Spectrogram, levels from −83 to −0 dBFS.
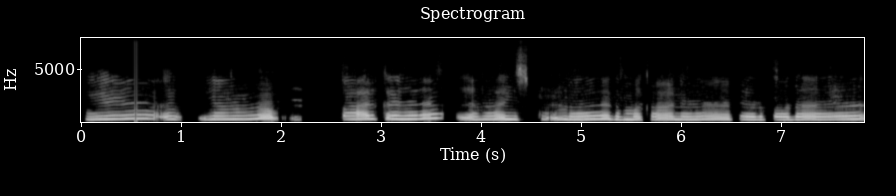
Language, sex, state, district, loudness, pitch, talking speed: Hindi, female, Bihar, Sitamarhi, -23 LUFS, 285 Hz, 90 wpm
